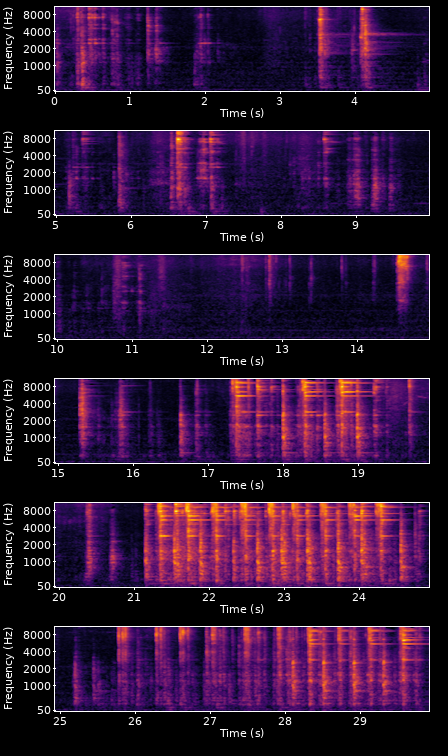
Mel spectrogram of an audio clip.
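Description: Scattered metal clinks of tools being handled, then three long runs of rapid, even clicking from a hand ratchet tightening the mounting bolts, the loudest near the end.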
